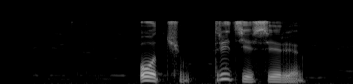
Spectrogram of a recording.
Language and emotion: Russian, neutral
